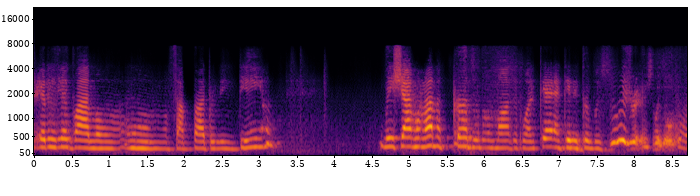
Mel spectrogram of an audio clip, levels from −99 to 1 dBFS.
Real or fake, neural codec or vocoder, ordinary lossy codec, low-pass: fake; codec, 16 kHz, 0.5 kbps, X-Codec, HuBERT features, trained on general audio; none; none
